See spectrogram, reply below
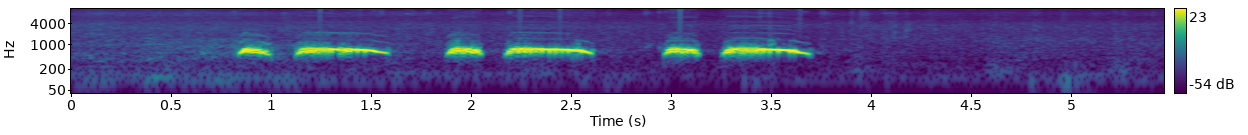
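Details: Spotted dove used as a decoy during trapping, cooing to draw in wild doves; a pair was caught. Three low coo pairs, each a short note then a longer, slightly falling coo, followed by quiet rural background.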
